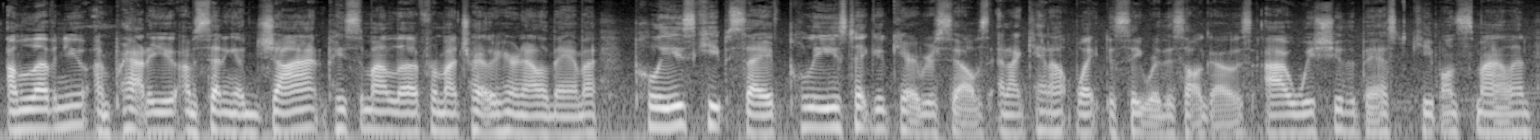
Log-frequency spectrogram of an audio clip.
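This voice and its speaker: A man's voice: mid-range voice, gravelly, fairly bright tone, a little hiss or hum. A man sending an effusive, rambling video greeting from his trailer, full of encouragement and advice. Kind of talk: personal video message.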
